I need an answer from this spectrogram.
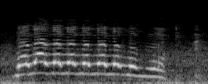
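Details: Cat giving a single drawn-out meow that holds a steady pitch for over a second, then slides downward at the end.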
